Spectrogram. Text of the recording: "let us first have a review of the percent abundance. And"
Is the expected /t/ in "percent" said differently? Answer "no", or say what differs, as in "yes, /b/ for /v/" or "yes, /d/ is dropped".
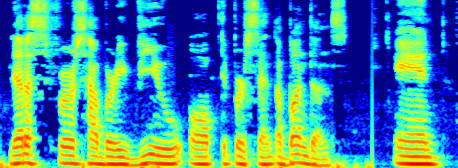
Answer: no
